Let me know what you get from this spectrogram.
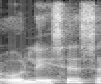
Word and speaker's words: Ulises: I chose Uni as the name that I go by, not because I do not like my given name, which is Ulysses or Ulises in Spanish, because that's technically how it's pronounced.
